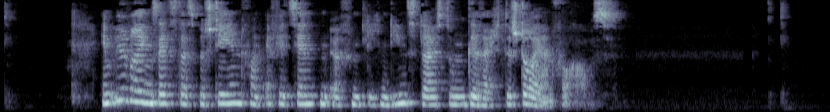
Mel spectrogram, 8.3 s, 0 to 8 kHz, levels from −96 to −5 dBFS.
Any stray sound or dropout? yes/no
no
